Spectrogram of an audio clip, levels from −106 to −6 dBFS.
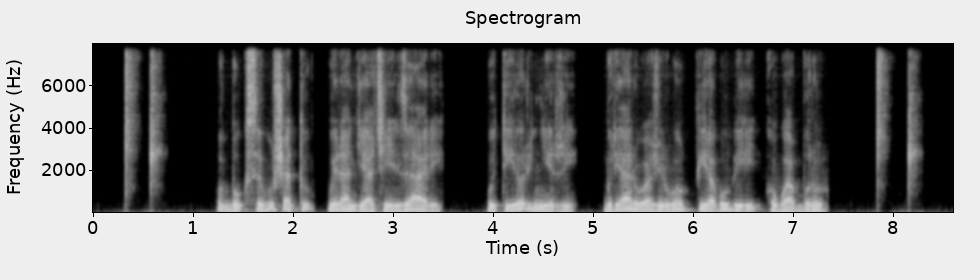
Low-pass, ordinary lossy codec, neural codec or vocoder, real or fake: none; none; codec, 16 kHz, 4.8 kbps, FACodec; fake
